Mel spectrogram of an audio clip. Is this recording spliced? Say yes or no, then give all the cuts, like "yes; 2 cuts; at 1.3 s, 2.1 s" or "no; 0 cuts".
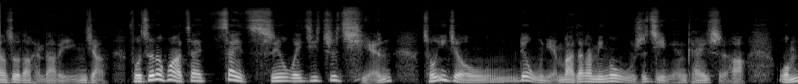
no; 0 cuts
